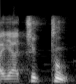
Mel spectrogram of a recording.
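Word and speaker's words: يجبّ: Itu bacanya bukan yajibu tapi apa? Yajubbu aq.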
